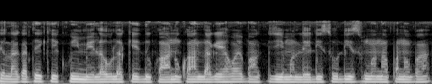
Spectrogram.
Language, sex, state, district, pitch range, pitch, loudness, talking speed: Chhattisgarhi, male, Chhattisgarh, Korba, 120-125 Hz, 120 Hz, -15 LUFS, 195 wpm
